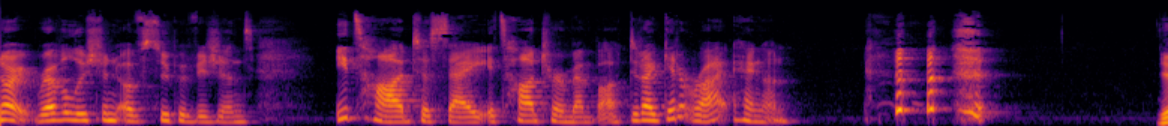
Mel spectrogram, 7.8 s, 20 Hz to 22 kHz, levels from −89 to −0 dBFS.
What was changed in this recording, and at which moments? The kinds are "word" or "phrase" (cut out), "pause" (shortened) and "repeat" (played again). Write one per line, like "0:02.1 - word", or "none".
none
